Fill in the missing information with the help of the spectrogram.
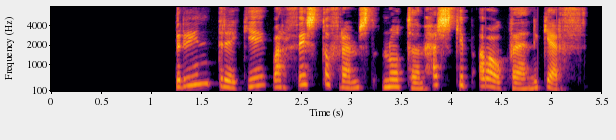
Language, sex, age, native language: Icelandic, female, 30-39, Icelandic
